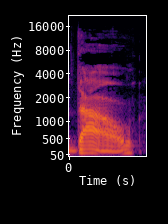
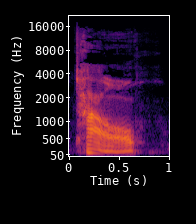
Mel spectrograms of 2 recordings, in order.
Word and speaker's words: Tao: And Taoism is no different in that regard, where the Tao, it's pronounced like D like David, O-W, Tao, but it's spelled T like Tom, A-O. Looks like Tao, pronounced Tao.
